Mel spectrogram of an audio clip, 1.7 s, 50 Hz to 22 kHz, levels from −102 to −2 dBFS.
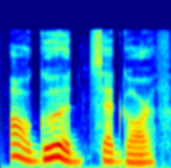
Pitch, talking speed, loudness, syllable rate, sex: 185 Hz, 140 wpm, -17 LUFS, 2.7 syllables/s, female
